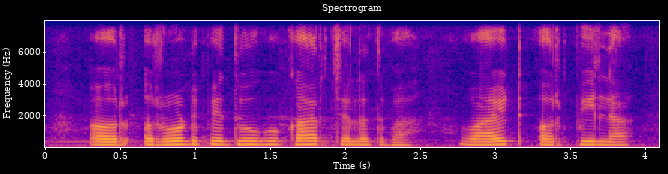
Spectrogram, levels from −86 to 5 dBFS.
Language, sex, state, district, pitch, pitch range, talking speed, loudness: Bhojpuri, female, Jharkhand, Palamu, 190 Hz, 185-205 Hz, 160 wpm, -17 LUFS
